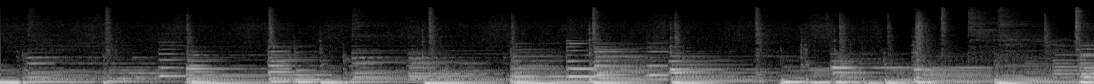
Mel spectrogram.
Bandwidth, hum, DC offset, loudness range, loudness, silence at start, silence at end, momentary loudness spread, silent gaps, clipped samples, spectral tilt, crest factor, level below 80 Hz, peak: 14.5 kHz; none; under 0.1%; 2 LU; -22 LUFS; 0 s; 0 s; 10 LU; none; under 0.1%; -8 dB/octave; 14 dB; -24 dBFS; -6 dBFS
